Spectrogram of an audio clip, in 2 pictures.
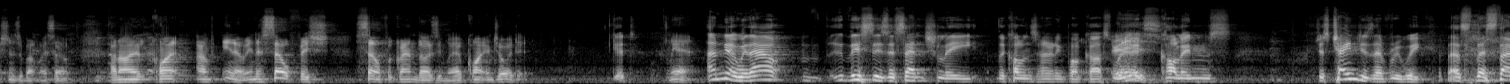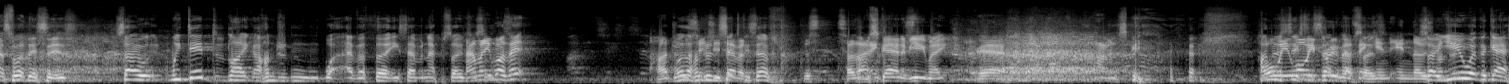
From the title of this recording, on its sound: Leicester Square Theatre Podcast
